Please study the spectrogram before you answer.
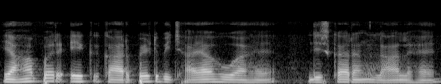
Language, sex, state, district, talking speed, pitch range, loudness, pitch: Hindi, male, Jharkhand, Ranchi, 150 wpm, 105-120 Hz, -19 LUFS, 110 Hz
